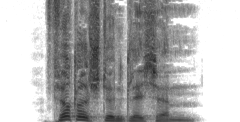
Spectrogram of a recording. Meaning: strong dative masculine/neuter singular of viertelstündlich
- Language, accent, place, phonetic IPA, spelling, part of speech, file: German, Germany, Berlin, [ˈfɪʁtl̩ˌʃtʏntlɪçm̩], viertelstündlichem, adjective, De-viertelstündlichem.ogg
